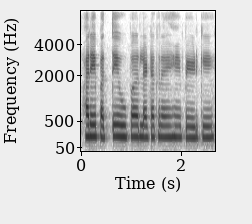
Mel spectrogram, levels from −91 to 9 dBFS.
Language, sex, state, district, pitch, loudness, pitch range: Hindi, female, Madhya Pradesh, Bhopal, 205 Hz, -17 LUFS, 200-210 Hz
